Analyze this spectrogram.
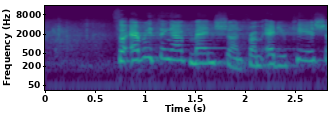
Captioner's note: applause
